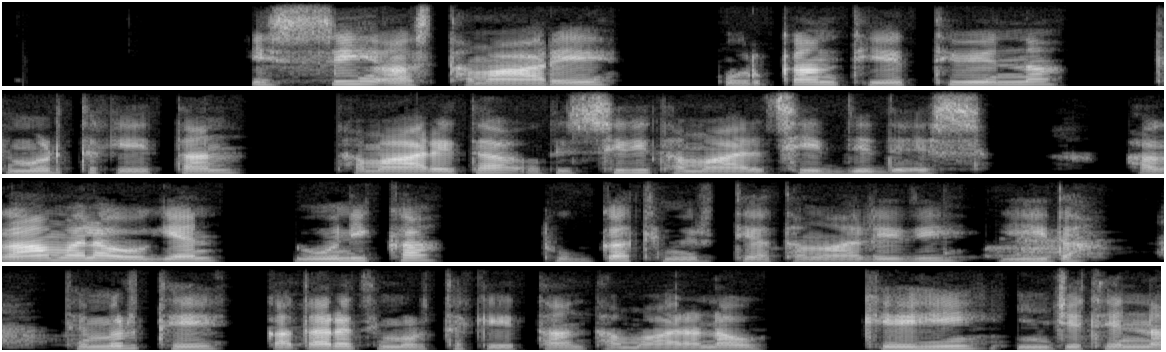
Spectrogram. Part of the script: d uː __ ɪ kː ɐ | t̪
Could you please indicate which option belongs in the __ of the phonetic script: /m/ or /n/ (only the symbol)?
n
